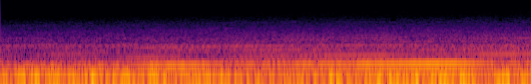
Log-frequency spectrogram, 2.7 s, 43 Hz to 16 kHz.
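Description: A 2025 Acura ADX accelerates with the pedal down at around 30 mph, a loud, steady engine drone that rises gradually in pitch over a few seconds, heard from inside the car with no talking.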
